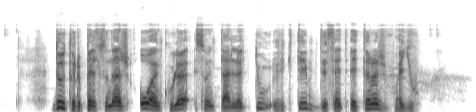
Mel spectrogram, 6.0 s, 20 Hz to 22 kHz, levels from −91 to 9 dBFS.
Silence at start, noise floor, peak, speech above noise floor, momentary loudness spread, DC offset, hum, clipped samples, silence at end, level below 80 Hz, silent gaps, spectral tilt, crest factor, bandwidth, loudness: 0.65 s; -60 dBFS; 0 dBFS; 42 dB; 12 LU; under 0.1%; none; under 0.1%; 0.75 s; -58 dBFS; none; -5.5 dB/octave; 18 dB; 9.2 kHz; -18 LUFS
